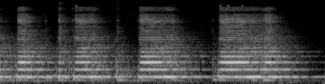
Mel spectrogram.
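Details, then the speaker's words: Horn on a 1970 GMC 1-ton 4x4, converted from a Chevy C30, now sounding after cleaning the dirty contacts, cancelling cam and steering-wheel contacts: three short, thin, reedy honks with no strong low note; works, but the horn itself is bad. "Now, don't mind the sound. It doesn't sound right cuz the horn is pretty bad."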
